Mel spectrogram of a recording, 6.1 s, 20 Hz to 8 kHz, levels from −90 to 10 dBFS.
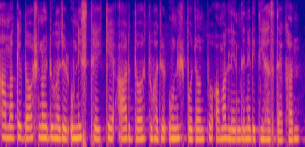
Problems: none marked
